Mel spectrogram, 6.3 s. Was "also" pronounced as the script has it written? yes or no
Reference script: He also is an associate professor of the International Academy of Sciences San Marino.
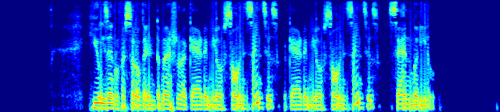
no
